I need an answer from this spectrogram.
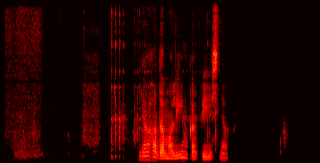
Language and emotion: Russian, neutral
